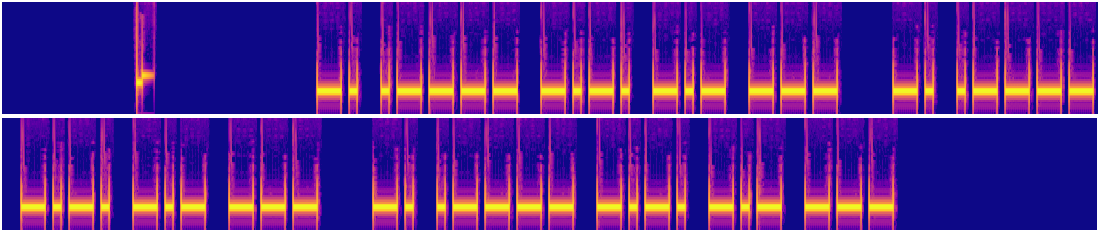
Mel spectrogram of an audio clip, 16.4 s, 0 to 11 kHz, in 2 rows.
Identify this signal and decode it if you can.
Morse code, heard as a keyed tone, about 20 wpm, 700 Hz. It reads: N1CKO N1CKO N1CKO
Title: USA Call Signs Repeated 3x 20wpm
